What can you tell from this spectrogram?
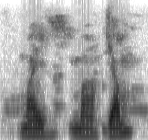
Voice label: leave me alone, wolof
